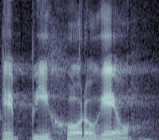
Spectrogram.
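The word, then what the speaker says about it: ἐπιχορηγέω: Y acuérdate que añadir en el griego es la palabra epijorogeo. Epichorogeo se escribe, ¿sí?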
